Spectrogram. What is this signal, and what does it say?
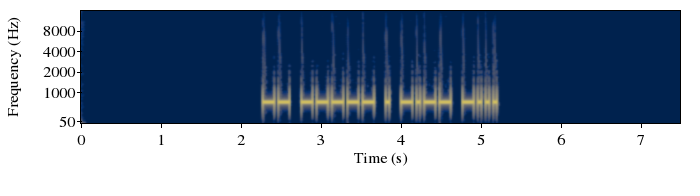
Morse code, heard as a keyed tone, about 25 wpm, 700 Hz. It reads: M0EYB
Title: DXCC-100 Call Signs - 5 Characters - 25wpm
